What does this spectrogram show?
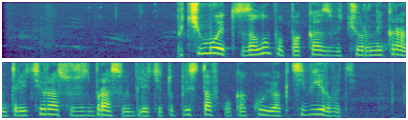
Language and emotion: Russian, angry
